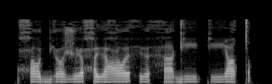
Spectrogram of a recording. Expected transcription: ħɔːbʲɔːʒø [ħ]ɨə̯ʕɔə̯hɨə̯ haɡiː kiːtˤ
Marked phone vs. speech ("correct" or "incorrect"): correct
